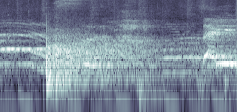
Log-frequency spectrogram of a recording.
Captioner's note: feet thumping; laughing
